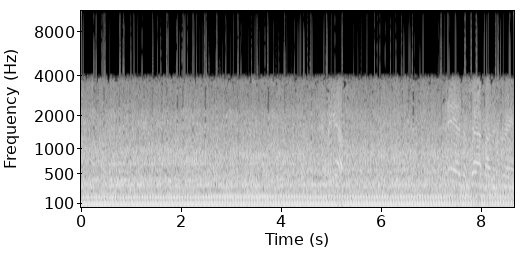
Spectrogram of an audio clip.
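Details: Craftsman tractor with adapted 42 or 48 inch snow blower, belt tightened with a salvaged mower-deck tensioner pulley: even low engine drone with a steady pulse about three beats a second; tractor and blower run smoothly.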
